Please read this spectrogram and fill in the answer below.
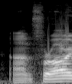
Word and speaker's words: Ferrara: Ferrara.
